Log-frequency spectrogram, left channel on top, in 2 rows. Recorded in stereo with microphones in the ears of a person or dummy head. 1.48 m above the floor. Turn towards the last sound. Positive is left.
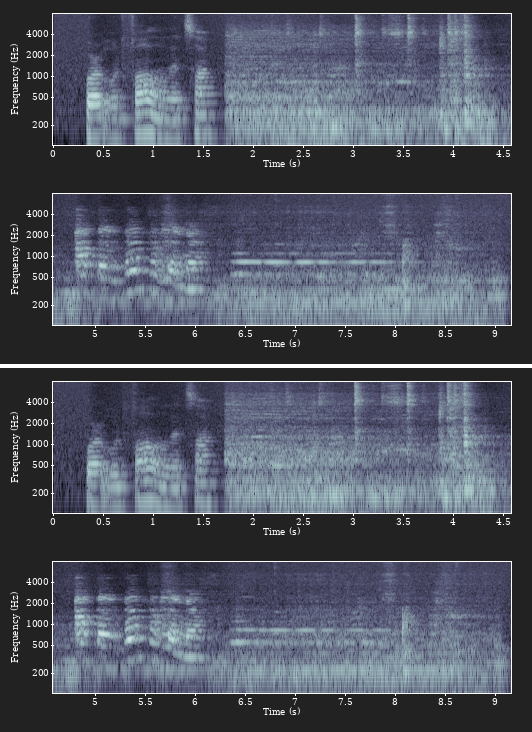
turn(degrees=-50)  # may be behind; listen again after turning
